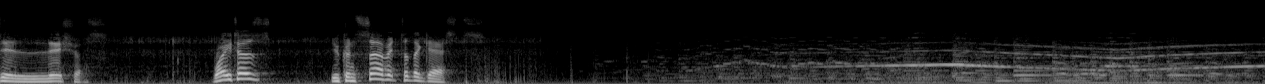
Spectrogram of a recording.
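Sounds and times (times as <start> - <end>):
speech: 0.0 - 1.1, 2.1 - 5.0
ambulance sirens wailing with rising and falling tones: 6.0 - 12.6
low rumble of engines: 7.7 - 12.6.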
